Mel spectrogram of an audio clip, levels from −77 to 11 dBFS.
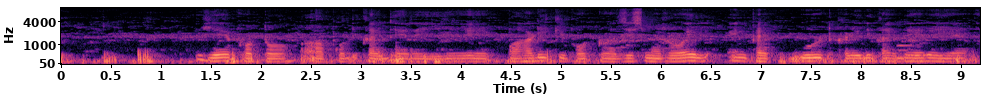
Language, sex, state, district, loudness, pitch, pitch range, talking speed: Hindi, male, Rajasthan, Bikaner, -17 LUFS, 120 Hz, 115-125 Hz, 135 wpm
